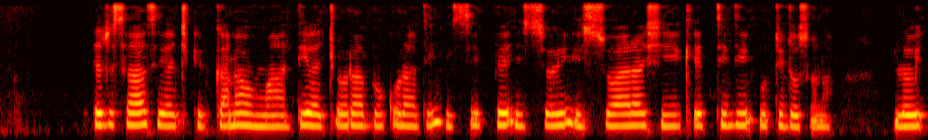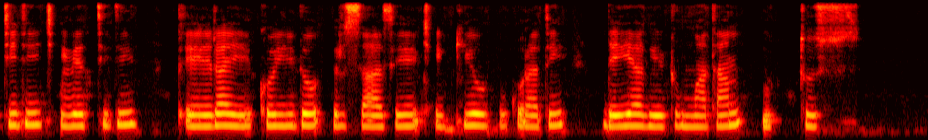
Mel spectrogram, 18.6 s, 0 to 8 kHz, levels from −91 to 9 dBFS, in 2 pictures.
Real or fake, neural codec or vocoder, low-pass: fake; codec, 16 kHz, 4 kbps, FunCodec, trained on Chinese and English, 50 frames a second; 7.2 kHz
